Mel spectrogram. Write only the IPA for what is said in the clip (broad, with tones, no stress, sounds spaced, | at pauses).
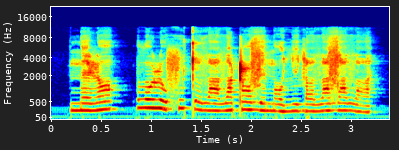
n̪ ɛ˨ ɭ ʌ˦ | lˠ u˦ ɭ ʊ˧ f u˦ t̪ u˨ ðˤ ɑ˨ ðˤ ɪ˧ ʈ ɔ˦ z ɪ˧ n̪ ɔ˨ ʎ ɪ˧ ʎ ʊ˨ ðˤ ʌ˦ z ʌ˦ ðˤ ɪ˨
